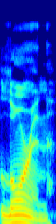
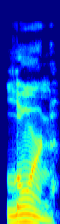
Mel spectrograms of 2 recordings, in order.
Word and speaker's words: Lorn: On the third item, she snapped, "Not Lauren, Lorn, one syllable."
